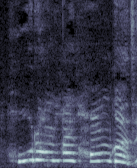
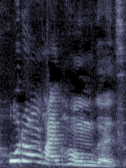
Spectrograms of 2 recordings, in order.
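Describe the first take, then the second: First: High-pitched exclaimed question; emphatic rhetorical question. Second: Said in the usual way. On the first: Real, not acted. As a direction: toss it up high and excited.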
